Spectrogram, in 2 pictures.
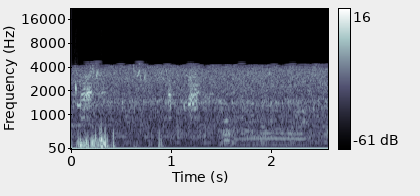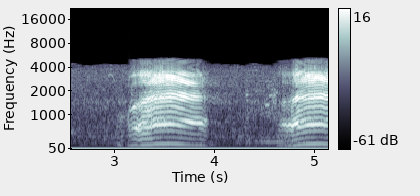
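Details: Hungarian Racka sheep during a lamb's birth, giving two strong, trembling bleats near the end, the first long and wavering, after quiet shuffling sounds.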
